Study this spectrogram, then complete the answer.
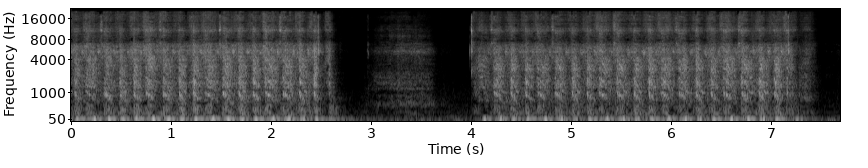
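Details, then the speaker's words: Motorcycle not started in a long time, choke on, clutch held in: fast steady starter chatter about three pulses a second, two cranking bursts, engine never catches; battery possibly drained, cause unconfirmed. "Yeah, no, we're not getting them started yet. I think that just took up quite a bit of power out of the battery."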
